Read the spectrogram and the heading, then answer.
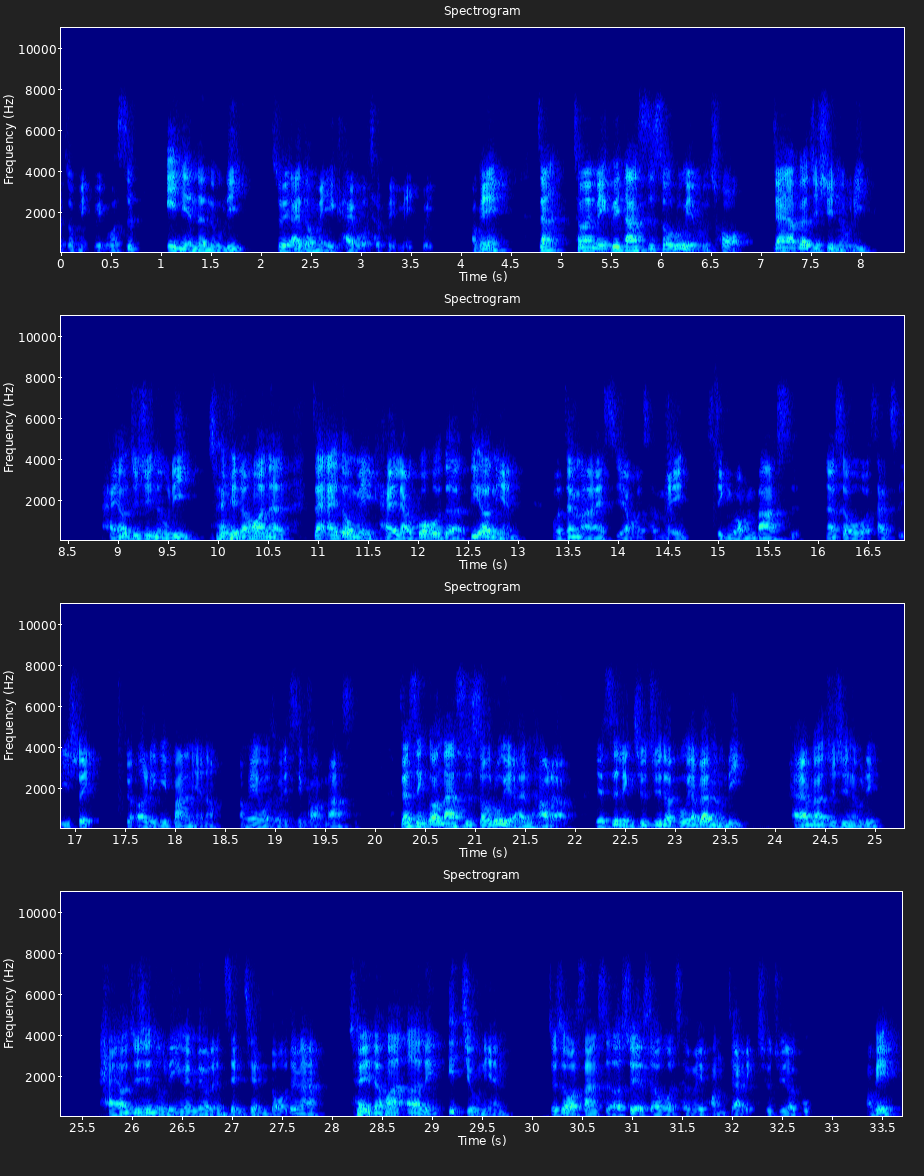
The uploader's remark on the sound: Canada Zoom Seminar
